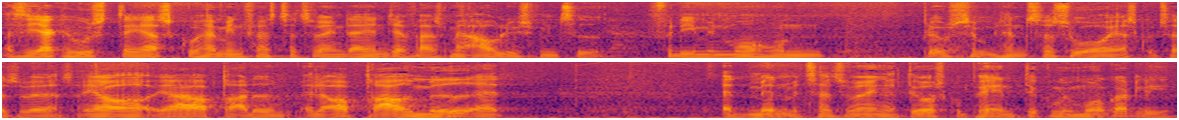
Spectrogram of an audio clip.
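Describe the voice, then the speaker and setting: Talking at a very fast pace, a man with a fairly low voice keeps his intonation fairly even. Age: 30s. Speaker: podcast host, tattoo studio owner. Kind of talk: casual interview chat.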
